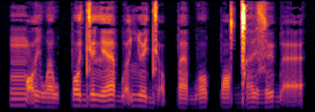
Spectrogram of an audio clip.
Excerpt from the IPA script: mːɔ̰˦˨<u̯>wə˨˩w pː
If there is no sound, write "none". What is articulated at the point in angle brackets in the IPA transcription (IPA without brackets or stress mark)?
i̯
